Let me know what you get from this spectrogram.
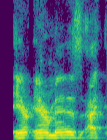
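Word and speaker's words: Hermès: Hermes.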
